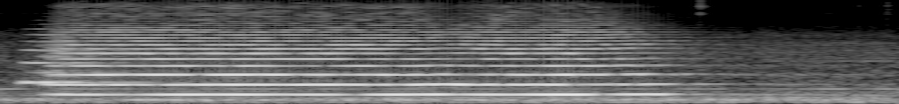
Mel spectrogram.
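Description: A loud, steady, horn-like tone held for about three seconds, starting a moment in and cutting off before the end.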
